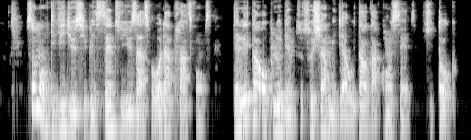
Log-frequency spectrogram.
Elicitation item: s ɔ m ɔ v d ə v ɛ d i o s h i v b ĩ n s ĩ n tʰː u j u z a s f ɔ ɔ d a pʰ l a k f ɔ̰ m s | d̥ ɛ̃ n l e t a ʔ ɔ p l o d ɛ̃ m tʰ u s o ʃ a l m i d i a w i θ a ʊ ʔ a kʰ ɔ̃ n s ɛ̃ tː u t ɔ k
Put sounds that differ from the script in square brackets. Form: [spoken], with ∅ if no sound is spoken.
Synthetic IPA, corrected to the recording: s [ɔ̃] m ɔ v d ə v [i] d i o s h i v b ĩ n s [ɛ̃] n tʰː u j u z a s f ɔ ɔ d a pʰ l a [t] f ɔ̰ m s | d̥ ɛ̃ n l e t a ʔ ɔ p l o d ɛ̃ m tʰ u s o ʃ a l m i d i a w i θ a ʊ [t] a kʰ ɔ̃ n s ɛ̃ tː u t ɔ k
